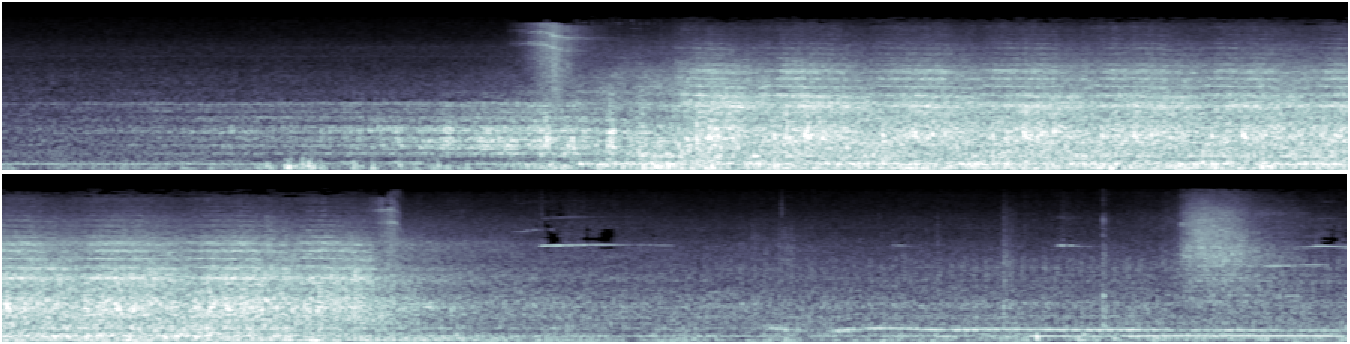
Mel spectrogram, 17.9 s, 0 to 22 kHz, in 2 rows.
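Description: Virgin Trains Class 390 Pendolino electric train passing through the level crossing at speed. The rush of wheels and air builds over a couple of seconds, stays loud for about seven seconds and then falls away. Afterwards a steady low hum sets in as the crossing barriers rise.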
